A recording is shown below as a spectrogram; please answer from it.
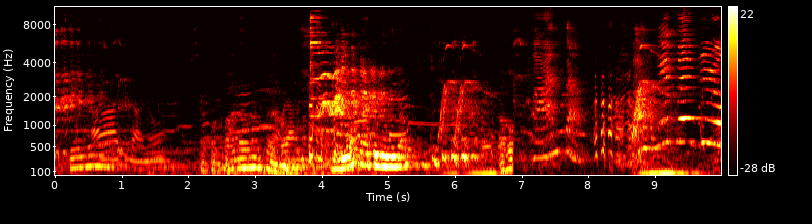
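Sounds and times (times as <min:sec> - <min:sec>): voices through handheld microphone: 0:00.0 - 0:10.0.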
